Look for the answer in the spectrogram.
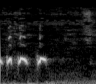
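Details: A wild male zebra dove (Geopelia striata) calling: three quick, soft, mid-pitched cooing notes in about half a second, then silence against faint background hiss.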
